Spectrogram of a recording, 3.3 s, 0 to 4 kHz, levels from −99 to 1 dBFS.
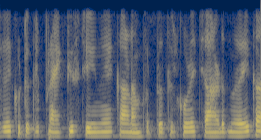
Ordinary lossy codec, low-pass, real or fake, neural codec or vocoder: none; 3.6 kHz; real; none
